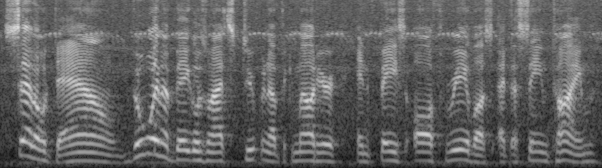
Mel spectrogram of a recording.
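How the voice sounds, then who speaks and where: A man's voice: on the high side, normal speed, fairly bright tone, slight background noise, lightly acted, low-quality recording. A man playing a cocky, dismissive and stubborn monster hunter with a sarcastic manner.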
